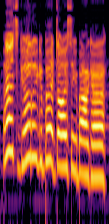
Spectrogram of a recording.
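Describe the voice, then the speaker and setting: A woman's voice: high-pitched, moderate pace, faint music behind, voice pushed up, close to an everyday voice. Soldier pilot, male voiced by a woman, raised urgent calls, loyal, battle scene, storybook reading. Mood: urgent, strained. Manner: urgent calling out.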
